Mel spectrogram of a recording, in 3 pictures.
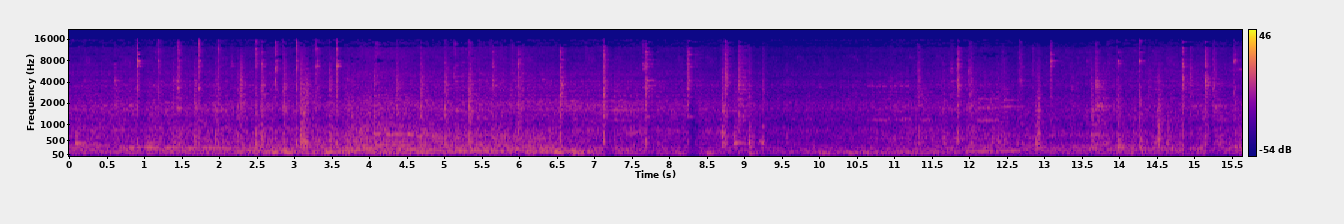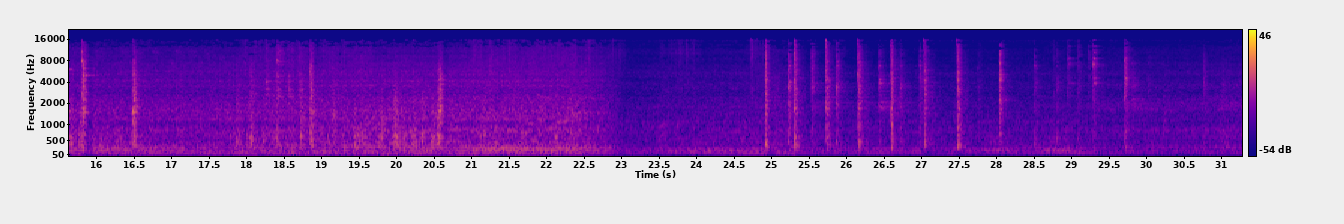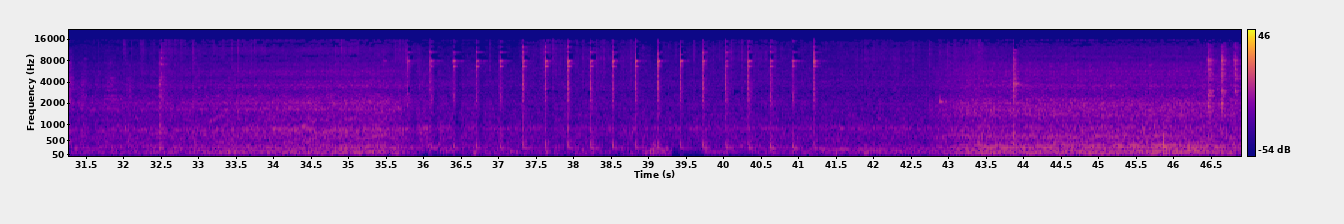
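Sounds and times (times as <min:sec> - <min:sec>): hammer striking steel plate: 0:00.1 - 0:09.2, 0:24.8 - 0:30.1, 0:35.8 - 0:41.4, 0:46.4 - 0:46.9.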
